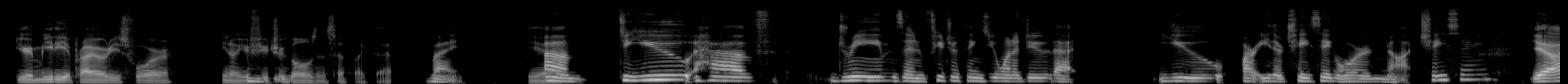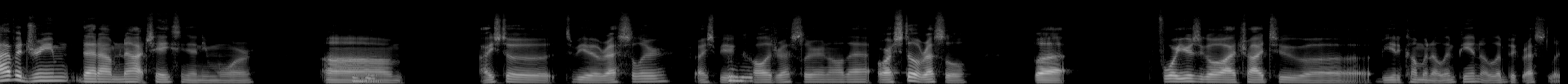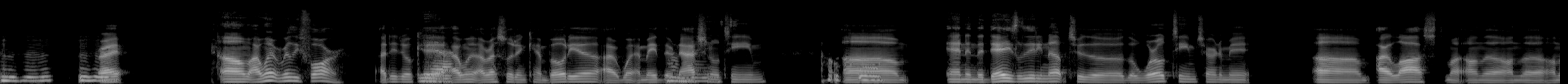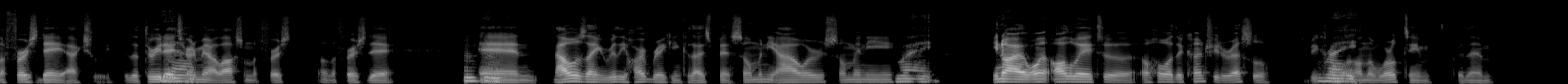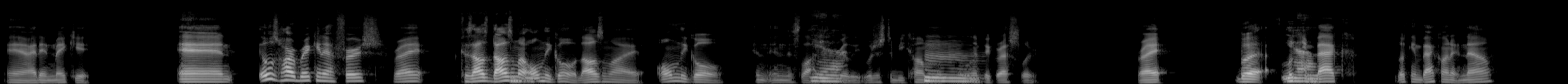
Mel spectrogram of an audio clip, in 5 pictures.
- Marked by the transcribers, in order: other noise
- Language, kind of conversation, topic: English, unstructured, What stops people from chasing their dreams?
- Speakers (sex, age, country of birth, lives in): female, 45-49, United States, United States; male, 20-24, United States, United States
